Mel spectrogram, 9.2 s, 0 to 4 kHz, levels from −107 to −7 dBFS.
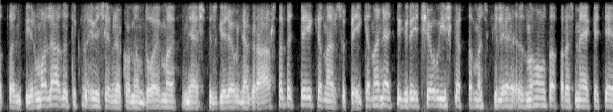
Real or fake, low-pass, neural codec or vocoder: fake; 3.6 kHz; codec, 16 kHz, 16 kbps, FunCodec, trained on LibriTTS, 50 frames a second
